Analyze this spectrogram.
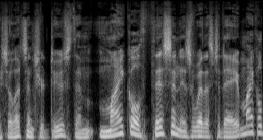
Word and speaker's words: Thissen: to remind people that it rhymes with listen ah it was spelled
